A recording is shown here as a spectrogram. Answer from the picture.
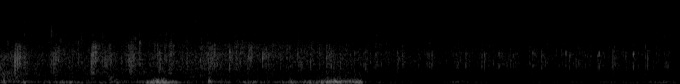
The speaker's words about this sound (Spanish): Él es el concejal presidente de Distrito Centro y Distrito de Salamanca. Quiero pediros un fuerte aplauso, por favor, para José Fernández.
